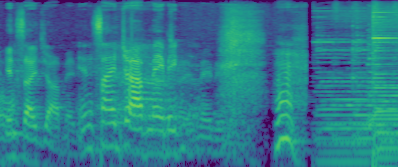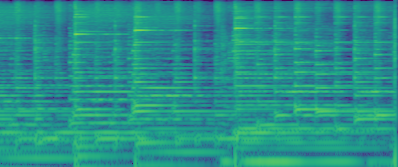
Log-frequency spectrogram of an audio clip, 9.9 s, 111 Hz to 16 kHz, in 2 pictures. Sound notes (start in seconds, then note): 2.8 sighs; 3.9 relaxing music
